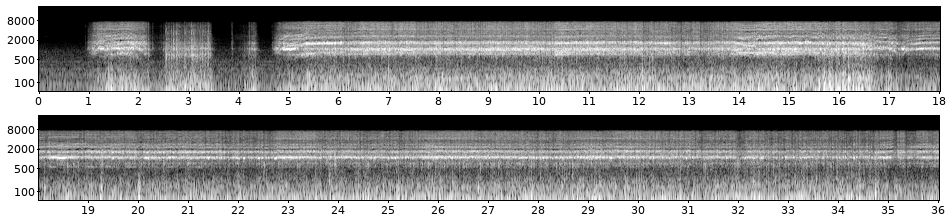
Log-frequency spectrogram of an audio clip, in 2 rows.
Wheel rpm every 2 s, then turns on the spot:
50, 40, 100, 230, 230, 230, 230, 220, 170, 150, 150, 150, 150, 150, 150, 160, 160, 160.
2-4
